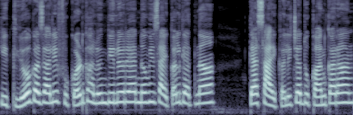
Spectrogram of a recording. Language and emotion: Goan Konkani, surprised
